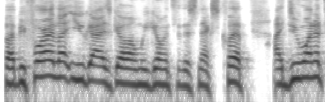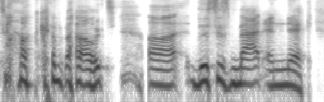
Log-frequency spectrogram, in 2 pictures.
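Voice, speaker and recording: High-voiced man hosting a panel. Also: normal speed, no echo, clean studio sound. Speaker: host of a theatre panel. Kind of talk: live panel moderating.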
